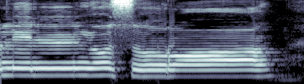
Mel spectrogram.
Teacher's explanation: را کے اوپر کھڑا زبر اور را کو تھوڑا کھینچ کر پڑھیں گے، ایک الف کی مقدار، اور را کو یہاں پر موٹا یعنی پر پڑھیں گے، یا نہیں پڑھا جائے گا.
